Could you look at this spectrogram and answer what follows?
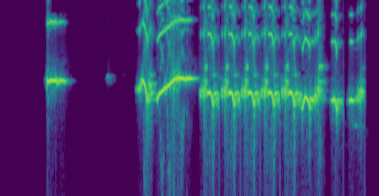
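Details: Chestnut-vented warbler, Sylvia subcaerulea, of southern African scrub, in a loud, crystal-clear song: a single high whistle, a pause, then a dense run of sharp chirps and a rising slur.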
